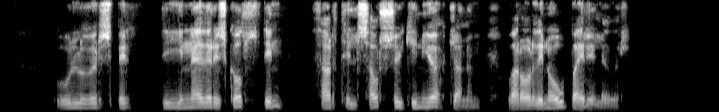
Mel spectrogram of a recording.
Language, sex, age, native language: Icelandic, male, 20-29, Icelandic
